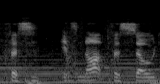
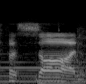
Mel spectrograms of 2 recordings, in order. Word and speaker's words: facade: It's not facade, you fucker. It's facade with an A.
